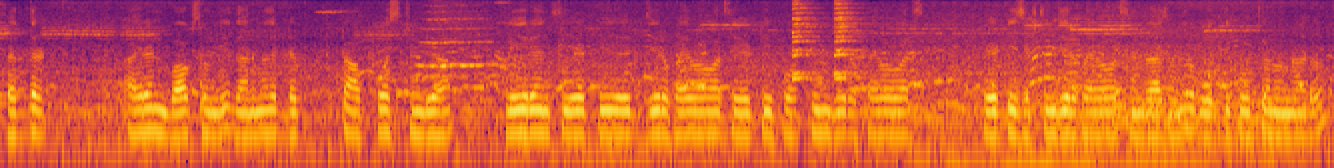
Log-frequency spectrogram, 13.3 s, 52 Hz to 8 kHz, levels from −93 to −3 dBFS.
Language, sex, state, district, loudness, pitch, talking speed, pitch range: Telugu, male, Andhra Pradesh, Visakhapatnam, -17 LUFS, 145 Hz, 145 wpm, 140-150 Hz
